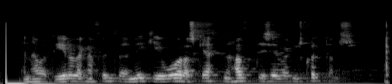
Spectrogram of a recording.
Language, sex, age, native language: Icelandic, male, 40-49, Icelandic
